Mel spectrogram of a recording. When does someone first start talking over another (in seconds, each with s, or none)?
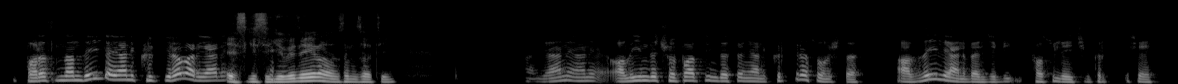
none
